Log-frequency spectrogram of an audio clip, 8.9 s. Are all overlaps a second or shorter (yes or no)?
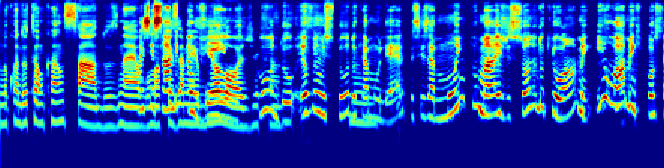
no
